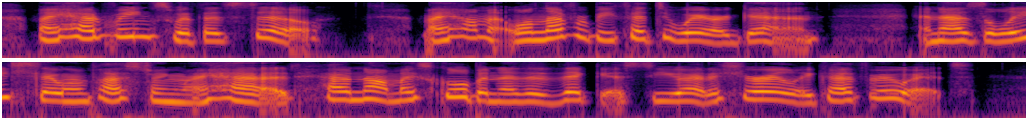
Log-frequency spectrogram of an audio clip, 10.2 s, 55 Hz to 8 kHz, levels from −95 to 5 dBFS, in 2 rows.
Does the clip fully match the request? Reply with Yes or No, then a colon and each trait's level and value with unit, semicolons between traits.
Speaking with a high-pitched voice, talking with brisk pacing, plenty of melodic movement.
No: very high, 270 Hz; fast, 225 wpm; average, 4.2 semitones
